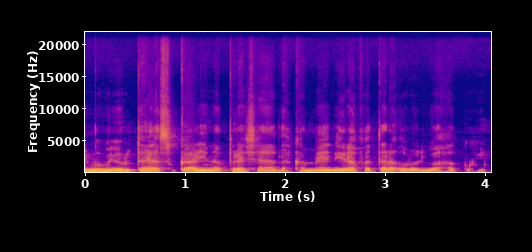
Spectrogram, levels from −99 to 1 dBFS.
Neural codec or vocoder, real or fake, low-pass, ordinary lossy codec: codec, 44.1 kHz, 7.8 kbps, Pupu-Codec; fake; none; none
